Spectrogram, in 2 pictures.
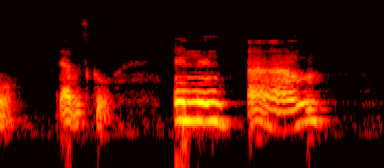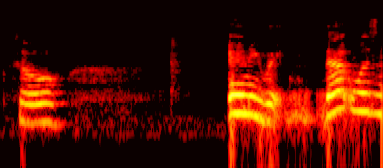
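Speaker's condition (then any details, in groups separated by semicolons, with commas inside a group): Cerebral palsy; from birth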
